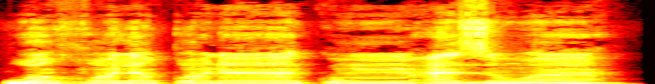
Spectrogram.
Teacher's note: Zai bukan huruf Qalqalah ya maka tidak boleh dipantulkan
